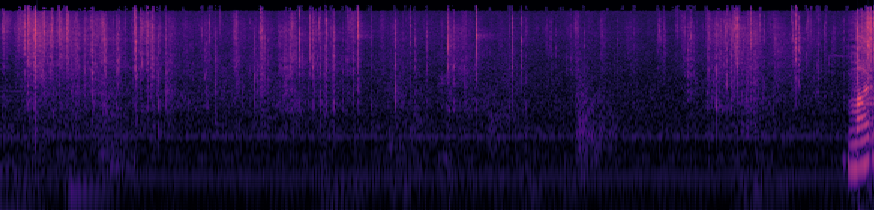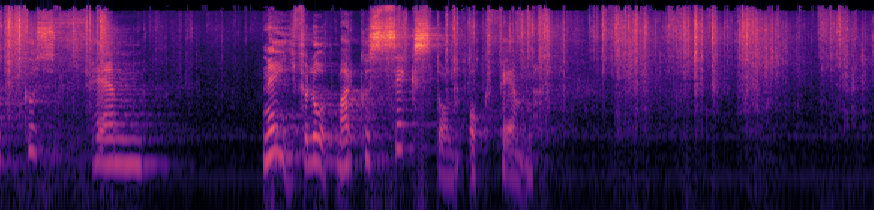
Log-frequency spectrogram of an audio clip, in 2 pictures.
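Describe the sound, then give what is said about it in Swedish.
Pages of a Bible being leafed through, a steady patter of papery rustles and crinkles, with a voice briefly speaking over the flipping. “Bläddrandet i biblar, det har alltid fört fienden på flykten.”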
